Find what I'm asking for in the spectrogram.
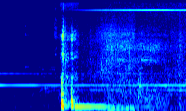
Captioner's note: chuckles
